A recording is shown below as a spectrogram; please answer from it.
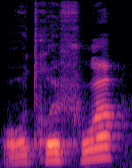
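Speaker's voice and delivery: slow, mildly mournful turtle; lamentable tortue. A narrator's reading. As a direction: draw it out with a touch of lament. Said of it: "après un nouveau et lamentable soupir". (tortue un peu plaintive)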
